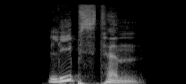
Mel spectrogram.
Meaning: strong dative masculine/neuter singular superlative degree of lieb
- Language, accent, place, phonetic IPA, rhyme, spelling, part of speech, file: German, Germany, Berlin, [ˈliːpstəm], -iːpstəm, liebstem, adjective, De-liebstem.ogg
